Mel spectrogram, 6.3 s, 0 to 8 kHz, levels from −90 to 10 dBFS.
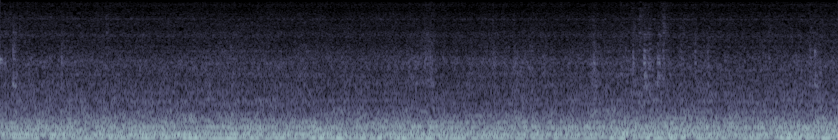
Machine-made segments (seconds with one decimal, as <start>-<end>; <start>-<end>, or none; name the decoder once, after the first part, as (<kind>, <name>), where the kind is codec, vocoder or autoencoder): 1.4-4.7 (autoencoder, DAC-VAE)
